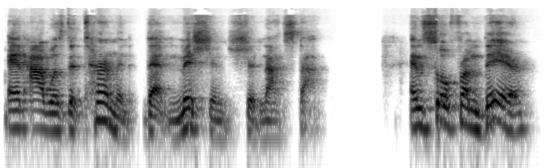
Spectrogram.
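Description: A young American man giving an evangelism seminar over a video call, measured and preacherly, letting phrase endings fall quiet. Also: a little hiss or hum, rough recording. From United States. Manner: measured, preacherly, emphatic, drops pitch and volume at phrase ends. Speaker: seminar presenter. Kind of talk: presentation lecture with slides.

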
